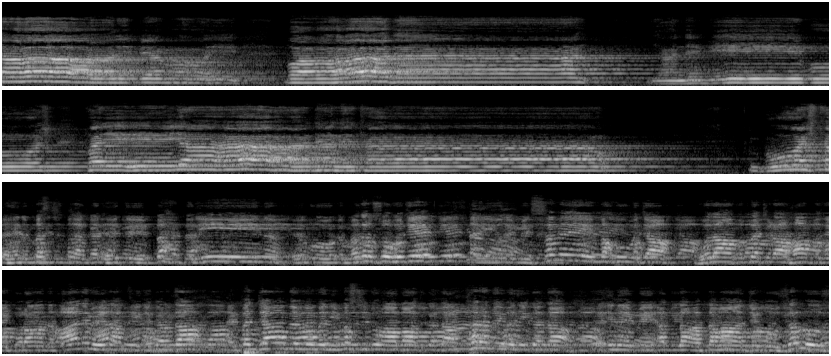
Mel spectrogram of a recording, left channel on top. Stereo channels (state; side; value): different; both; correlation 0.00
